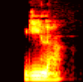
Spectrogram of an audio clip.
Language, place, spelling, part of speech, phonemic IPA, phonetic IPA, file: Hindi, Delhi, गीला, adjective, /ɡiː.lɑː/, [ɡiː.läː], LL-Q1568 (hin)-गीला.wav
- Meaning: 1. wet 2. moist, damp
